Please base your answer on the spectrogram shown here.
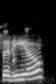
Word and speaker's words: Sidio: son jesse sidio at it's pronounced sadio we were killed by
